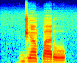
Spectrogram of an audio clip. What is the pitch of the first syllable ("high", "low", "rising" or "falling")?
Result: high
